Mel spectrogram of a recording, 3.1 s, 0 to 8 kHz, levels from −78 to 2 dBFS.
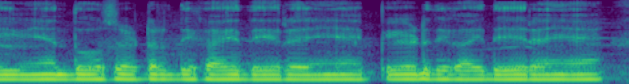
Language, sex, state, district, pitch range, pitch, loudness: Hindi, male, Uttar Pradesh, Saharanpur, 120-125 Hz, 120 Hz, -14 LUFS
